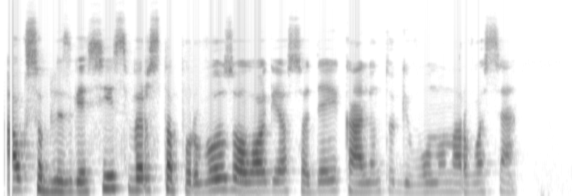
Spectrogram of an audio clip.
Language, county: Lithuanian, Tauragė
